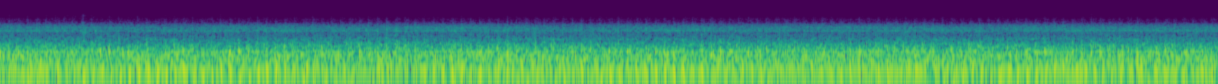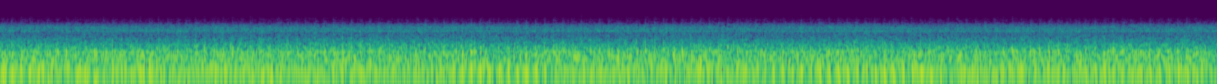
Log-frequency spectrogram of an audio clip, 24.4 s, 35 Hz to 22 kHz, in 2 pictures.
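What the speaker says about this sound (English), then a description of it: "Slowly raise your collective while using the cyclic to pitch the helicopter's nose downward by 5 to 30 degrees" Helicopter rotor and engine drone in the video game ArmA Reforger, a steady, continuous low thrum with even loudness throughout, no voices.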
